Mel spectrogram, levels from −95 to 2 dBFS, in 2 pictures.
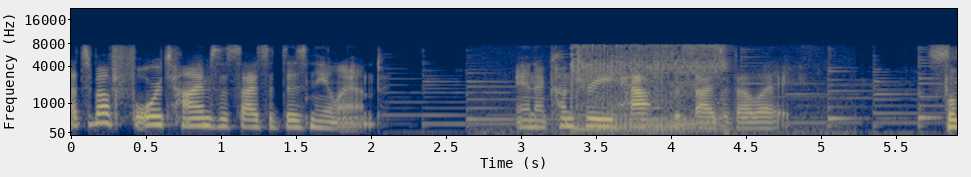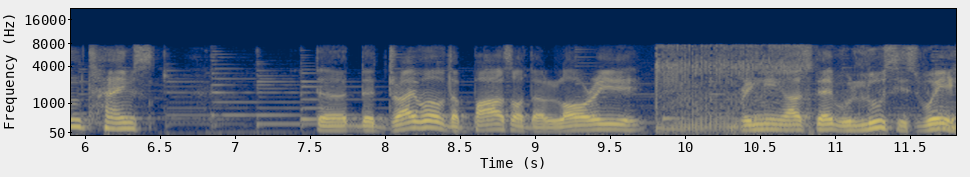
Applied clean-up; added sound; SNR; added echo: none; Fart; 13 dB; none.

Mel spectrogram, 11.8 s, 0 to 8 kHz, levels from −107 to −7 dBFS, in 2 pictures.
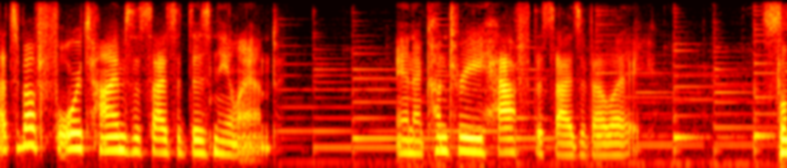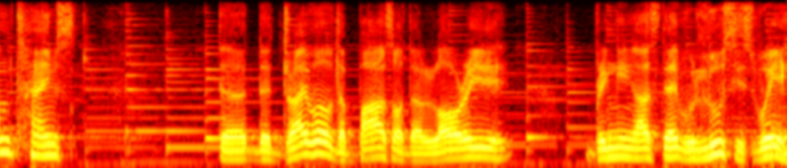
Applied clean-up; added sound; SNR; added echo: none; none; none; none.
